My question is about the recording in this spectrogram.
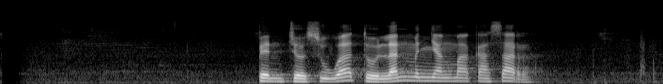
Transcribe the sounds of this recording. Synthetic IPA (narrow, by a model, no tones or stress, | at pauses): b̥ɛ̤n̥d͡ʒ̥o̤suwad̪̥o̤lanməɲaŋmakasar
